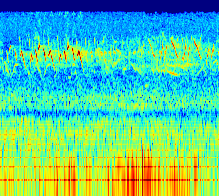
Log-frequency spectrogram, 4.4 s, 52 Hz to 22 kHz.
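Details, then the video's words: Male common yellowthroat in Michigan on 12 May, singing bright, rapid, slurred notes in a steady stream over a constant low rumble like distant traffic. "Common Yellowthroat"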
